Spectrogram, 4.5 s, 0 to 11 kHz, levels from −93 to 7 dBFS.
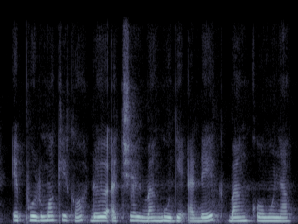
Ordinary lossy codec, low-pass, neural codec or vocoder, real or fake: none; 9.9 kHz; vocoder, 22.05 kHz, 80 mel bands, WaveNeXt; fake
